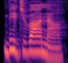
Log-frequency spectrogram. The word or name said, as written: भिजवाना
